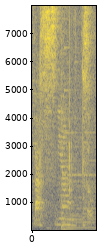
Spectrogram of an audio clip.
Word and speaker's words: patiente: The T here is pronounced like an S. You don't say patiente or patiente, but elle est patiente.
